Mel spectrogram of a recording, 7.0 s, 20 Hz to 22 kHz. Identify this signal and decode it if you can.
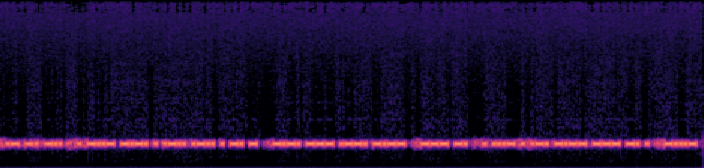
Morse code, heard as a keyed tone, about 50 wpm, 600 Hz. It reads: AND EXCELLENT COPY ON EVERYONE <BT>
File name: archived / CRSnet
